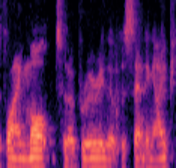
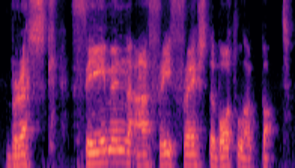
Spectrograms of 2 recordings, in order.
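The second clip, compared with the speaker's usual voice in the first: put-on Scots poem recited in a broad Scottish accent; a hearty Scottish recital of an old Scots verse; 2 semitones higher than usual. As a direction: roll it out like a proud Scots reciter. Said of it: "I wanna hear it in a Scottish accent".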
